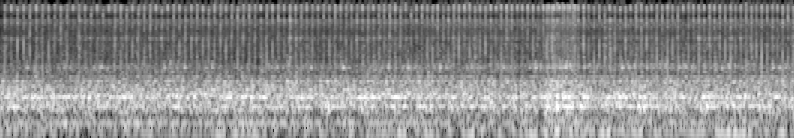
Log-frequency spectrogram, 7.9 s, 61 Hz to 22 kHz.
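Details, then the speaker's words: Magneto from a 1936 unstyled John Deere A on a test stand, about 450 rpm then sped up; fast even snapping sparks with none skipped, strong blue spark, apparently new coil, rotor, points and condenser. "ese two positions oh yeah right there that was a good strong spark right there very good strong blue spark so that's great"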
